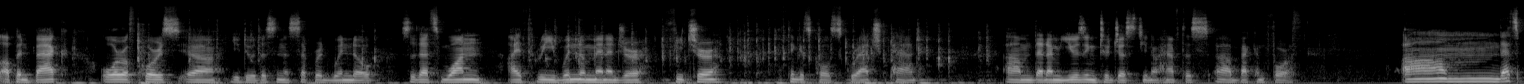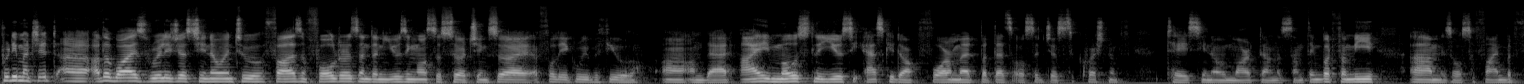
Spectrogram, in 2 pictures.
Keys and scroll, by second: 1.2 shift+super+space, 1.9 super+h, 2.3 super+l, 3.4 Escape, 5.0-9.6 typing, 5.2 Return.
